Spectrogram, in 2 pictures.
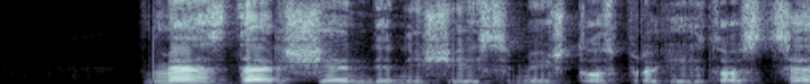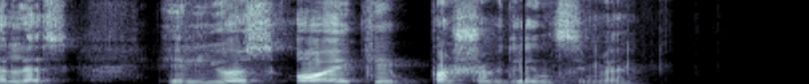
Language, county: Lithuanian, Vilnius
